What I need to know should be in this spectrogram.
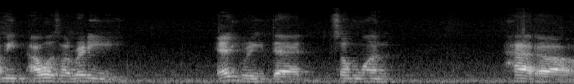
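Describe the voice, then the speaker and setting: Very slowly and with long, frequent pauses, a man speaks at a medium pitch amid audible room echo. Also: fairly even intonation. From Mexico. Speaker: trial witness. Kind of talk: witness testimony. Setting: courtroom. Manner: halting.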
